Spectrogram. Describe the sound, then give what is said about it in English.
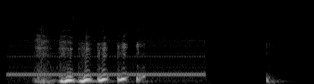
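A telephone ringback tone on an outgoing call to the electronics section of a Walmart store: a steady electronic tone for about two seconds, with a quick run of five beeps over it, then silence and a brief click. “The phone is ringing.”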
